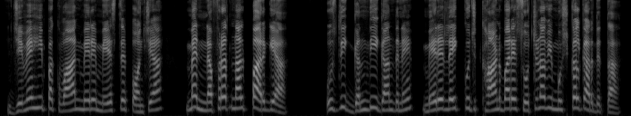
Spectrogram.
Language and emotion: Punjabi, disgusted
